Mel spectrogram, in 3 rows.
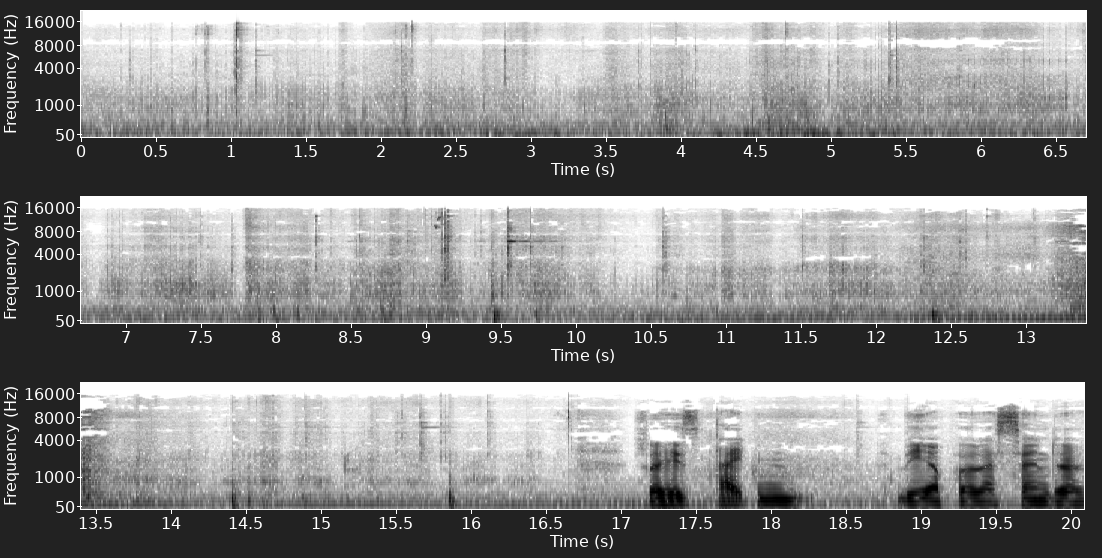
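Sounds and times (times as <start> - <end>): climbing hardware clicking: 0.0 - 16.9.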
